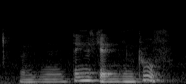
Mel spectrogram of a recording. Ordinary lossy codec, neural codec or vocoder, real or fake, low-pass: MP3, 48 kbps; none; real; 5.4 kHz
